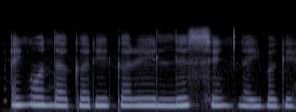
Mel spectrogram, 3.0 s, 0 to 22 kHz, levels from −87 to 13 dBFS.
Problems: none marked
